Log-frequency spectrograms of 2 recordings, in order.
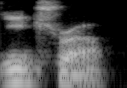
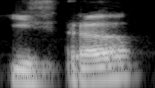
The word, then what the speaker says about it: Yitro: verse 22, Parashat YITRO, not to be mispronounced as YITRO. That's an example of applying the conventions of English onto the Hebrew language. So we need to be careful not to apply the practice of pronouncing TRs in English onto Hebrew, in which case you transform the correct pronunciation of the tal or thal from a ta or a tha into a ch sound like ch as in cheese. So not yitro, but yithra, or in modern Hebrew, yitro.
